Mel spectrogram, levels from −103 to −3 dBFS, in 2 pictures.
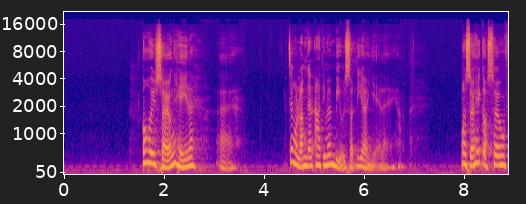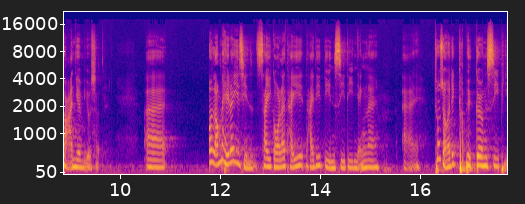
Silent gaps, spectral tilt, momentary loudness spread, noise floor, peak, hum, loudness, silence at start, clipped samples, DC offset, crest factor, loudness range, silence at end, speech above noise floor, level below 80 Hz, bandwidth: none; -5 dB/octave; 19 LU; -62 dBFS; 0 dBFS; none; -25 LUFS; 1.55 s; under 0.1%; under 0.1%; 26 dB; 5 LU; 0 s; 37 dB; -52 dBFS; 17.5 kHz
